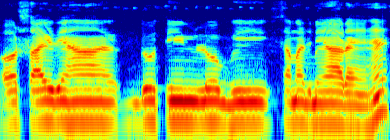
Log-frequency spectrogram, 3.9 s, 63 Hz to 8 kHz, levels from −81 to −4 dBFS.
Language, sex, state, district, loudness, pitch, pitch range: Hindi, male, Madhya Pradesh, Katni, -15 LUFS, 120 Hz, 115-120 Hz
